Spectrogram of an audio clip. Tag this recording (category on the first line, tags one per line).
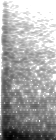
Sound effects > Objects / House appliances
bucket
carry
clang
clatter
cleaning
container
debris
drop
fill
garden
handle
hollow
knock
lid
metal
object
pail
plastic
pour
scoop
shake
slam
spill
tip
tool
